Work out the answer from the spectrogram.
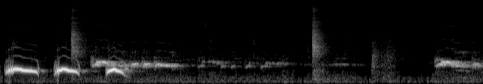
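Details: Three short arched coos from a local spotted dove in 'kuk 3' style, followed by a level drawn-out note, a couple of sharp clicks or wing sounds, and another flat coo at the end.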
